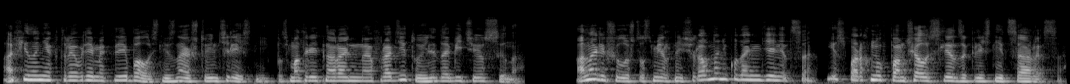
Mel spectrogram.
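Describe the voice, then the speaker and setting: A man narrating a humorous myth retelling in a wry, lively storytelling manner. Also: on the high side, fast talker, vocal fry.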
